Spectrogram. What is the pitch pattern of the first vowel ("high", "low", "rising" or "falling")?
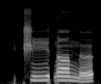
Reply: high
